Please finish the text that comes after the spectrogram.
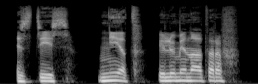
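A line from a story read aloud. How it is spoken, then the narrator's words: Grumble. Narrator (Russian): проворчала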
